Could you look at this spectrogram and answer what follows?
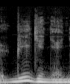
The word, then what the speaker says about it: видение: Я подчеркну ударение на первом слоге. Видение, не видение.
